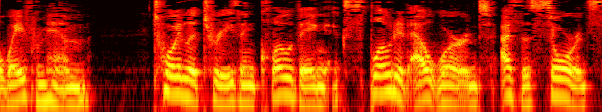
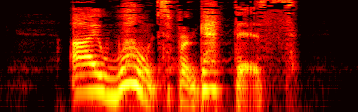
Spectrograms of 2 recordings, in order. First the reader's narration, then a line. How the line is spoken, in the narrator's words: said Mira, speaking through gritted teeth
